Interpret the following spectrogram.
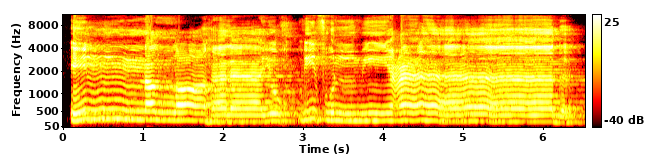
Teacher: ان کے نون کے اندر بھی غنہ کریں گے · اللہ کے لام کو پر کر کے پڑھیں گے، اس لیے کہ یہاں پر اللہ کے لام سے پہلے زبر ہے۔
